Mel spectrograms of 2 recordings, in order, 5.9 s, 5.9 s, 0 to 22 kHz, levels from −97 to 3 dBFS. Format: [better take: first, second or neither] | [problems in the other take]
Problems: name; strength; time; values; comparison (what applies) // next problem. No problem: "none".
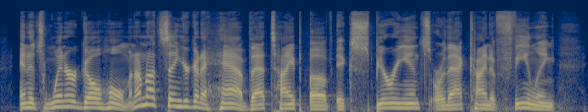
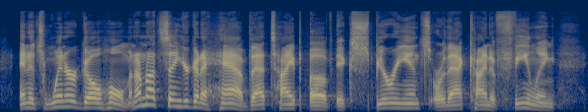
first | thin; very; fading below 550 Hz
